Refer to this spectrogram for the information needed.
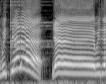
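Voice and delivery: high, drawn-out celebration; victory cheer. Real, not acted. Player celebrating completing all islands, high victory cheer. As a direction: whoop it up at the finish.

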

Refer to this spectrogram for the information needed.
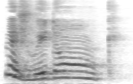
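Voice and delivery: slow, offhand; nonchalant. Acted. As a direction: toss it off lazily. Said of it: "Un marquis nonchalamment".

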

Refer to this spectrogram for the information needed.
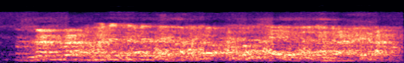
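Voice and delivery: laughs high at his own joke; real laugh; high burst of laughter. Real, not acted.

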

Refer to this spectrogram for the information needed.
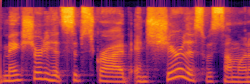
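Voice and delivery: usual speaking voice

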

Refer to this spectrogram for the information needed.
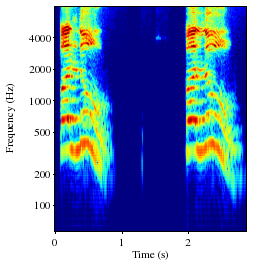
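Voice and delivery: Blue loud, split as "pơ-LU", weight on "lu"; stress on second syllable. Shown as a demonstration. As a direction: punch and stretch the second beat of Blue. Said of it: "blue là rơi âm hai". (Blue đọc to, nhấn âm hai "lu")

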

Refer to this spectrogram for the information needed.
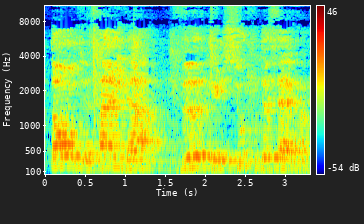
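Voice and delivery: measured dictation pace with clear gaps; slow careful reading. Shown as a demonstration. Teacher reads the passage to the class, slow careful reading. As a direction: read it out slowly, word by word. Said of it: "Je répète".

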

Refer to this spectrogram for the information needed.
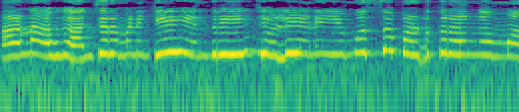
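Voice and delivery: complain, then burst into hammed-up tears; tearful complaint. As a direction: whine that ends in sobbing. Crying daughter complains of mother-in-law.

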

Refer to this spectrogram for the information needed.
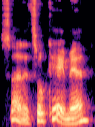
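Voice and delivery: high, lively pep talk from dad on the mound; encouraging coach dad. Retold or imitated. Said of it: "and he says".

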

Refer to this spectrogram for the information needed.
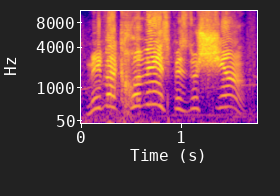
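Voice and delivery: furious high shouting; raging gamer. Real, not acted. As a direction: scream at the screen in rage. Raging at game opponents.

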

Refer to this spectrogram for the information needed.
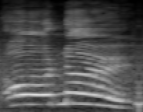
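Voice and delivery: loud high cry of dismay; dismayed shout. Real, not acted. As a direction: yell in shock.

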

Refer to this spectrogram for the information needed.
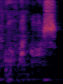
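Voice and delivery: breathless little whisper of delight; awed whisper. Real, not acted. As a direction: whisper it, overcome. Awed at the pen pouch.

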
